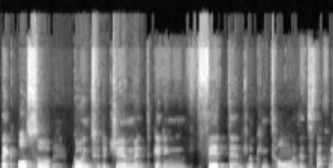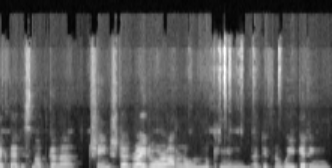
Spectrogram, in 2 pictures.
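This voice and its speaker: A woman's voice: lowish voice, warm tone. A woman from Austria, a spiritual teacher speaking as a guest in a thoughtful interview, often restarting her sentences. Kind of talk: reflective interview conversation.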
